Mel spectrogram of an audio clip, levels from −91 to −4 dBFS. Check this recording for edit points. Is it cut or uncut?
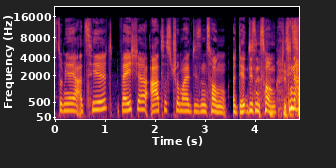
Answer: uncut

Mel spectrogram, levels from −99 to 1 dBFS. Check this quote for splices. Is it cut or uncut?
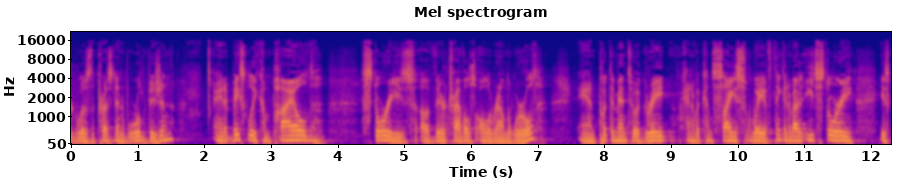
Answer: uncut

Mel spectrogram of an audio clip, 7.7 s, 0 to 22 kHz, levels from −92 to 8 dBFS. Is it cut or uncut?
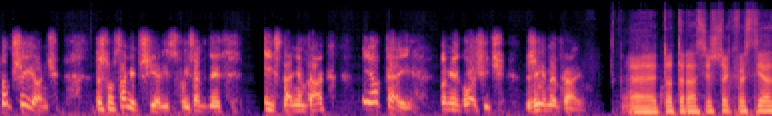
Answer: cut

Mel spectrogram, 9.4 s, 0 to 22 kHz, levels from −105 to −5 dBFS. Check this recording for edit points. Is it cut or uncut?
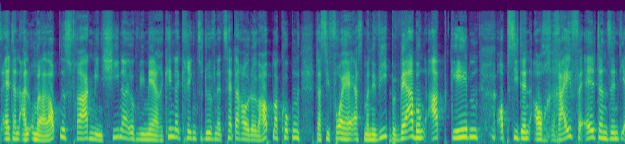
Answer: cut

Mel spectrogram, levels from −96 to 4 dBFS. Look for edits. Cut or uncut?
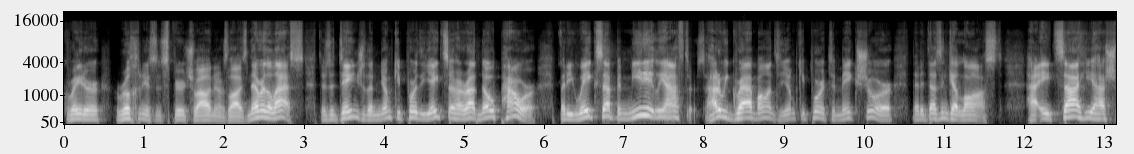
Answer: cut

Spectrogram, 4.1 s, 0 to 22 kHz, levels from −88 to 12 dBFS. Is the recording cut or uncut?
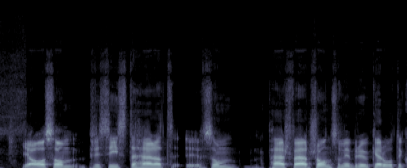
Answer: uncut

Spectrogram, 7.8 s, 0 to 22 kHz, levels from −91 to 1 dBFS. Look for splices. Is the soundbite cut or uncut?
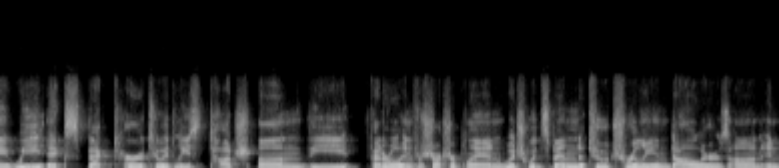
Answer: cut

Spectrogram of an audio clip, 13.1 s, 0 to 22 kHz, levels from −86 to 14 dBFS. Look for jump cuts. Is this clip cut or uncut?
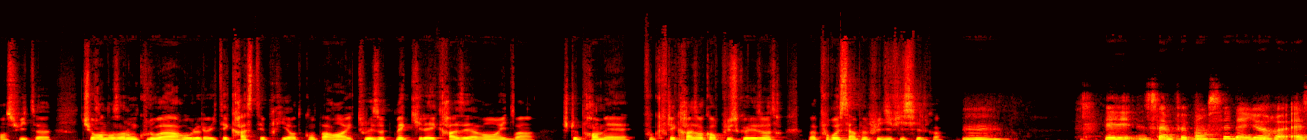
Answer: cut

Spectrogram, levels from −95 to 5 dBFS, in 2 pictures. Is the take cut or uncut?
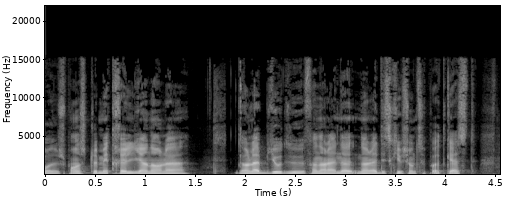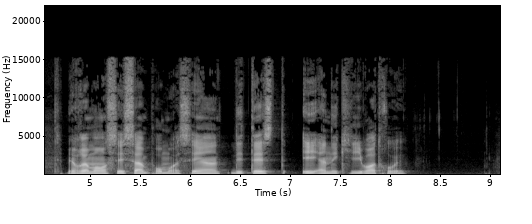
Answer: cut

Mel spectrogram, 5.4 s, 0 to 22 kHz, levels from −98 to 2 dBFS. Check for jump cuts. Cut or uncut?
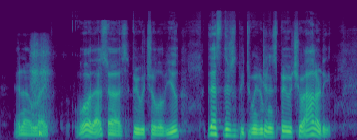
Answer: cut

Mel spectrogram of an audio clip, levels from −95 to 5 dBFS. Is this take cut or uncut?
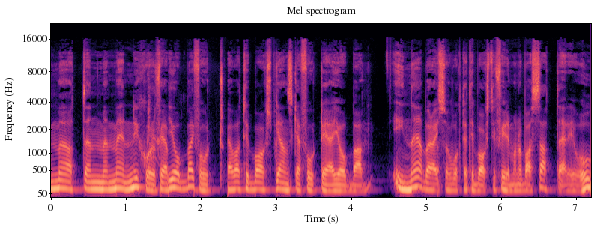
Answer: cut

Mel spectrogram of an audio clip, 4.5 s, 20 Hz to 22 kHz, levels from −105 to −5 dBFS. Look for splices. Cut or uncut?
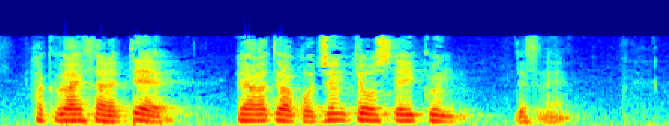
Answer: uncut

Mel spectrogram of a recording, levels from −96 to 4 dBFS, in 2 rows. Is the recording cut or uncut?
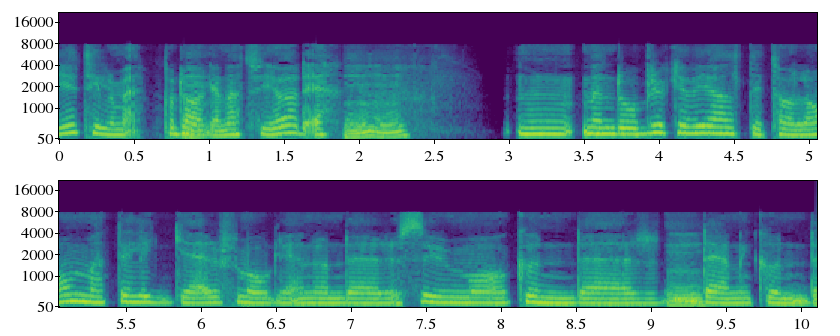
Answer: uncut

